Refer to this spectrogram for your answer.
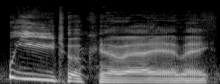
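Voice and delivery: gummy, mushy mouth, no teeth; toothless voice. Acted. Streamer asks chat a question, toothless gummy voice. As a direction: talk like you've lost all your teeth. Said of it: "why am I talking like I've got no teeth".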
